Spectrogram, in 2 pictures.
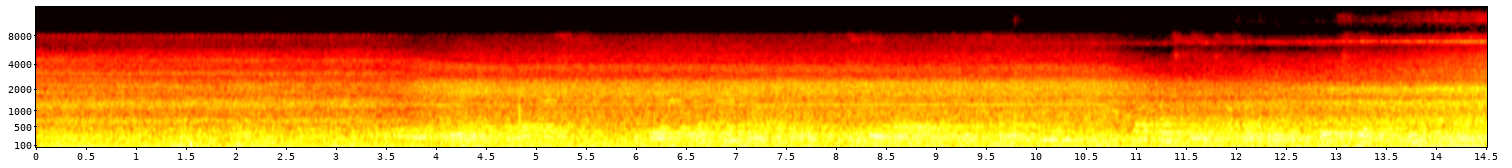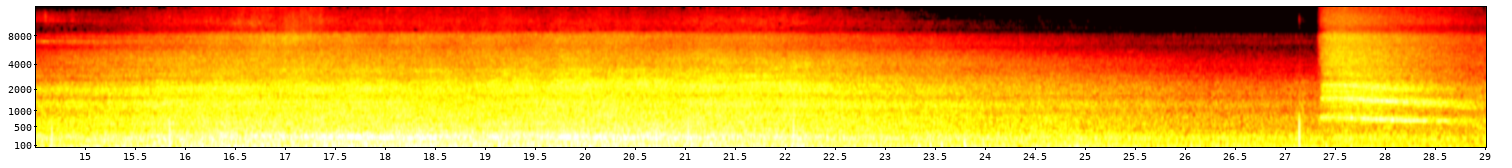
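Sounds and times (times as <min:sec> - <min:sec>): train rumbling past: 0:00.0 - 0:29.0
train horn tone: 0:27.4 - 0:29.0.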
